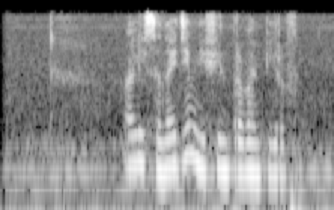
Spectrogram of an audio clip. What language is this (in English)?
Russian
